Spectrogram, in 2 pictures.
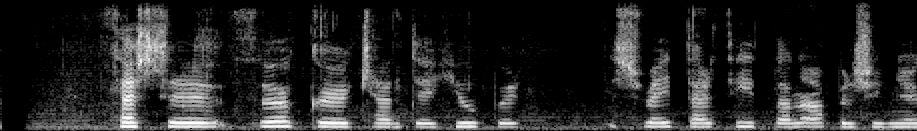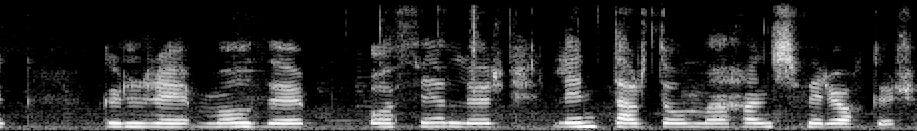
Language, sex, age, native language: Icelandic, female, 40-49, Icelandic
